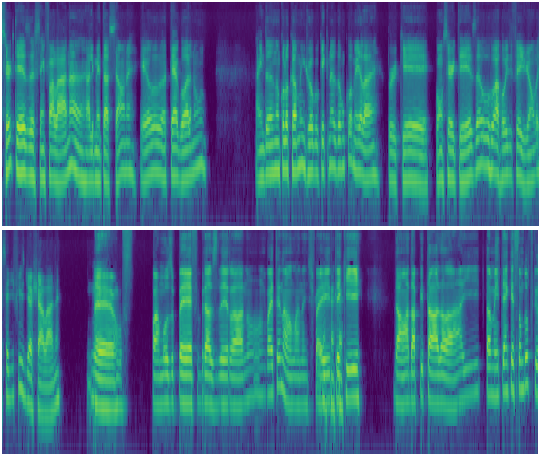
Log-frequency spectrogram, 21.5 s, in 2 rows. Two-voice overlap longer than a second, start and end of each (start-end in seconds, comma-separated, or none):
none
